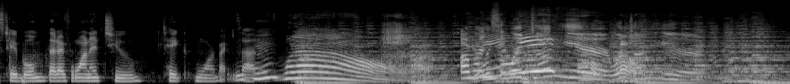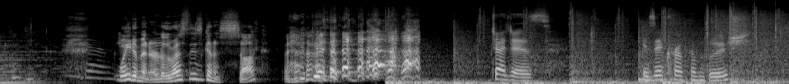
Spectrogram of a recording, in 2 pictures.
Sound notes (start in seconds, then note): 2.9 triumphant music; 10.7 all laughing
